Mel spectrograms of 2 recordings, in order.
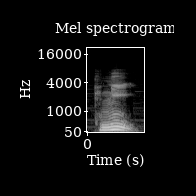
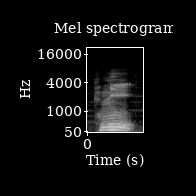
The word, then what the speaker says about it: Knie: So in English, the K is silent when you have these two letter combinations. There is no silent K sound in German. So, Knie, Knopf. Notice that I instantly go from the K sound to the N sound.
